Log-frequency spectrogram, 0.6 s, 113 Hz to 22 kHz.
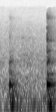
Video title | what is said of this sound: So, you want to be a Coyote Hunter. Part 1, Tripods | if you do happen to tap it it's more of a solid thud than a high ping noise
